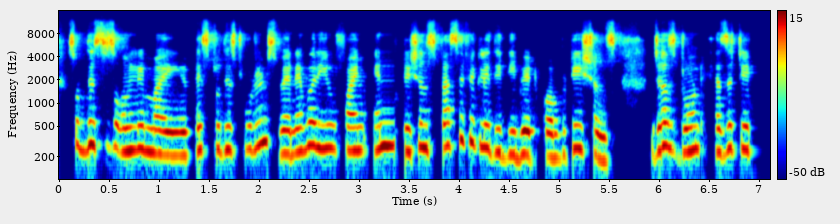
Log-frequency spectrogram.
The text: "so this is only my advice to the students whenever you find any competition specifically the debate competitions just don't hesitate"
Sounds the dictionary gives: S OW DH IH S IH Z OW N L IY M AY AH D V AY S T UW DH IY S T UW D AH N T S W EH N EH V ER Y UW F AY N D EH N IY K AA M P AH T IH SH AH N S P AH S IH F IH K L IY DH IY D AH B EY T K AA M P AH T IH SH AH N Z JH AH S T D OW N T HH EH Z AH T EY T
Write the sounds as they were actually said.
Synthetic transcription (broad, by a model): S OW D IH S IH Z OW N L IY M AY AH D AY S T UW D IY S T UW D AH N T S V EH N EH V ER Y UW F AY N D EH N IY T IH SH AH N S P AH S IH F IH K L IY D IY D AH B EY T K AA M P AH T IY SH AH N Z JH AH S D OW N T HH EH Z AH T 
